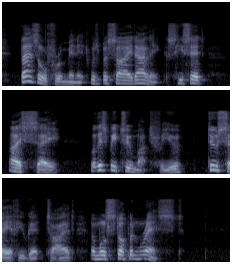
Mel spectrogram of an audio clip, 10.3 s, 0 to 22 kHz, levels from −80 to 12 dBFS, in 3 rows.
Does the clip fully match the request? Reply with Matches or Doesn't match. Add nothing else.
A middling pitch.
Matches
